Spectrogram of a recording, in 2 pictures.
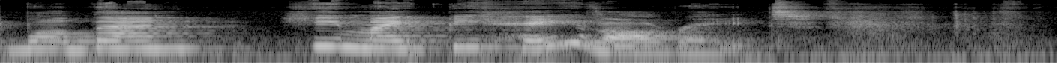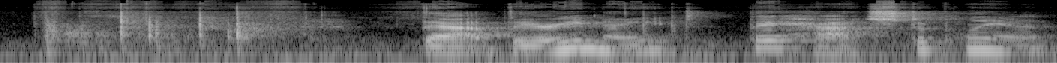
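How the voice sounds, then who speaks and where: A high, somewhat bright female voice reads a rhyming picture book expressively for an audience of preschoolers. The speaker is a read-aloud storyteller, and the audio sounds roomy with faint noise behind it.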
